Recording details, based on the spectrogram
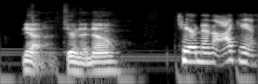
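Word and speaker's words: Tír na nÓg: And the Tir na Nog, the people from Tir na Nog. Yeah, Tir na Nog. Tir na Nog, I can't say it right. I'm from Texas. It's the Nog is actually pronounced no.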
